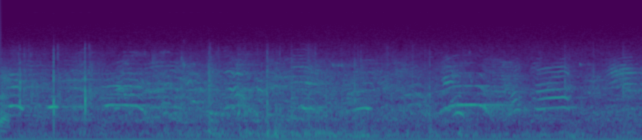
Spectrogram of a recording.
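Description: Basketball shoes squeaking in short chirps on a hardwood gym floor as players run the court, over the voices of the crowd in the stands. Two sharp knocks come in the first second.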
